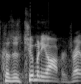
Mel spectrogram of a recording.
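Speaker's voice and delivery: usual speaking voice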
